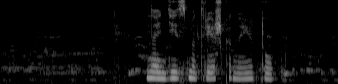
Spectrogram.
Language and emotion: Russian, neutral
